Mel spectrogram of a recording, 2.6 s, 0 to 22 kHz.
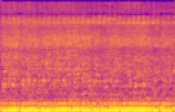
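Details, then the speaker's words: Nissan S14 RB25DET with new head, idling while warming up after coolant fill, oil on manifold and turbo burning off as smoke: steady even low burble, no knocks, ticks or misses; normal idle. "so yeah I'm going to get the water filled up and let her run for a little bit sounds good"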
